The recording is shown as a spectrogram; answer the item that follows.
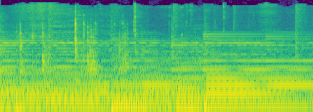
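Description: Soft background music of sustained, steady tones, with a few faint light clicks from paper and pencil being handled on a table.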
